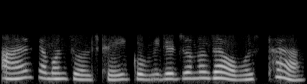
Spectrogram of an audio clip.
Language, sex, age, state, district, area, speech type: Bengali, female, 18-30, West Bengal, Howrah, urban, conversation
